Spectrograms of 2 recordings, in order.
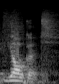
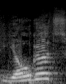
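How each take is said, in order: First: It is said with a British accent. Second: It is said with an American accent. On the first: "us Brits would say yogurt" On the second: "American Yanks would say yogurt"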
